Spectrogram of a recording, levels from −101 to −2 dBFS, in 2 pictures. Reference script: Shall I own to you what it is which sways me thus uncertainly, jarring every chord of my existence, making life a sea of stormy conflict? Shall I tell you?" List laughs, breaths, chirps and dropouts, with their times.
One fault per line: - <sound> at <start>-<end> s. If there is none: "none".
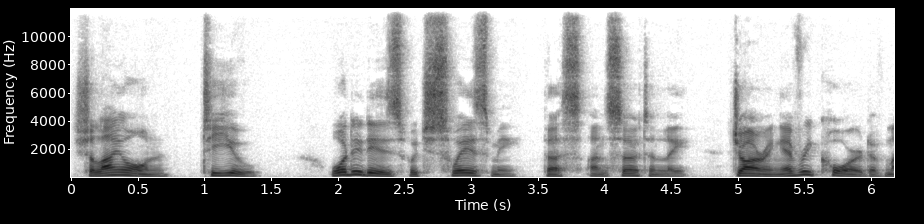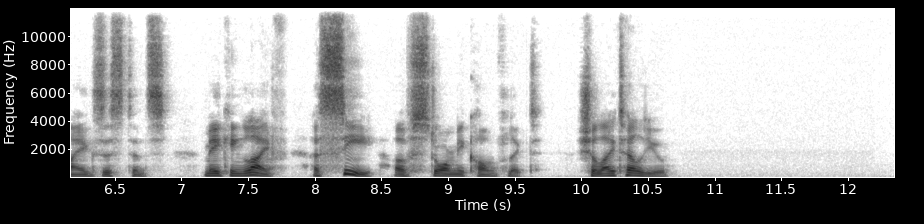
none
